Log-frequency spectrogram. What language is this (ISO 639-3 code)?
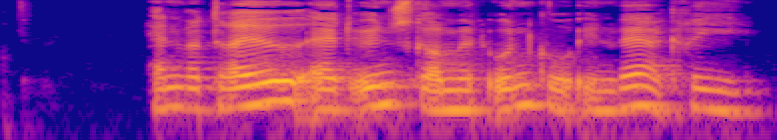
dan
